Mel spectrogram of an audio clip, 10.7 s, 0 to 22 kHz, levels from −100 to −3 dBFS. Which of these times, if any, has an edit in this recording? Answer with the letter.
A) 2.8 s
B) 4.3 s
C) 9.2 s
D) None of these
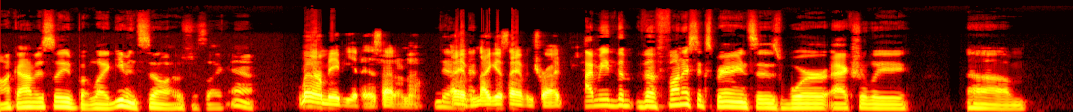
A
